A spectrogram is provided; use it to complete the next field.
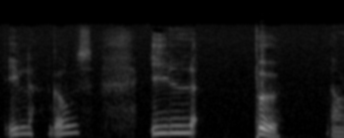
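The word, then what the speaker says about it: il peut: Ilp. All right. So, same way of pronunciation. You've got T at the end, but then you don't pronounce it. Ilp.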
